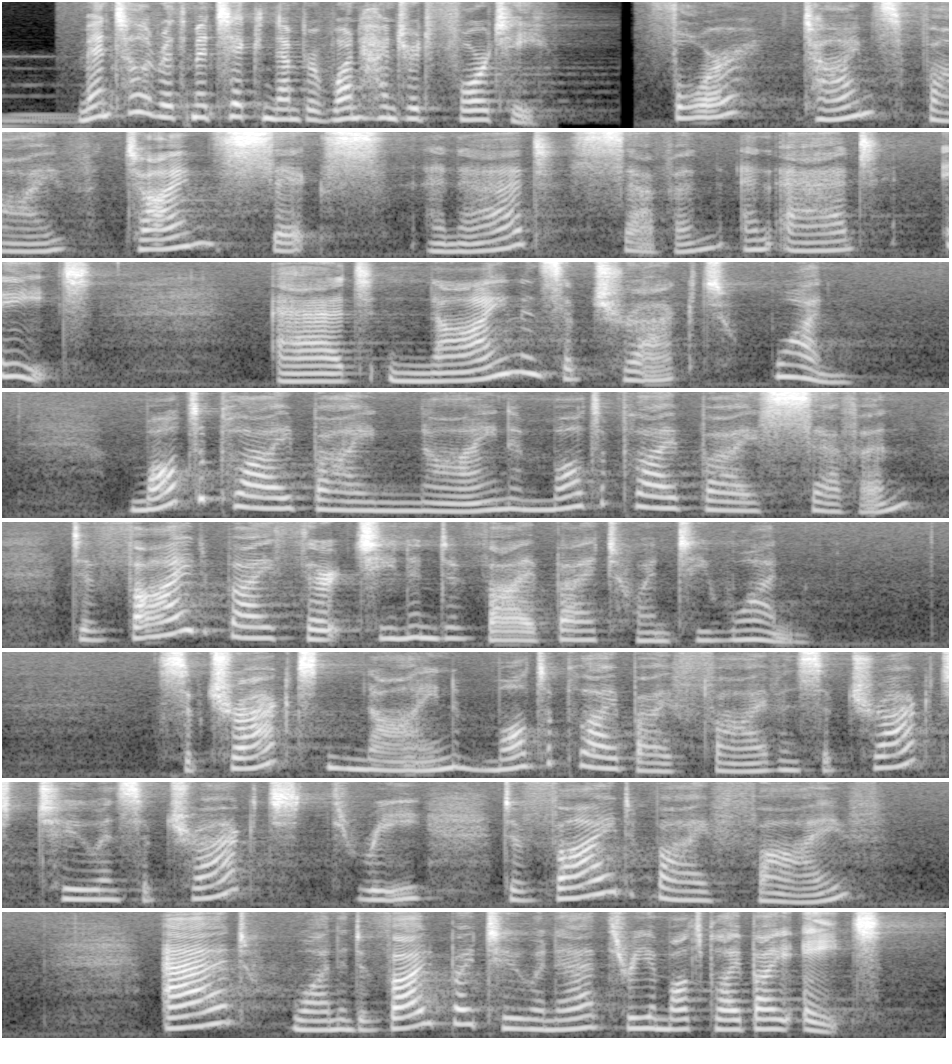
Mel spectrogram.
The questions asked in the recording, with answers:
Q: 4 times 5 times 6 and add 7 and add 8. Add 9 and subtract 1. Multiply by 9 and multiply by 7. Divide by 13 and divide by 21. Subtract 9, multiply by 5, and subtract 2, and subtract 3, divide by 5, add 1, and divide by 2, and add 3, and multiply by 8.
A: And the answer is 120.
